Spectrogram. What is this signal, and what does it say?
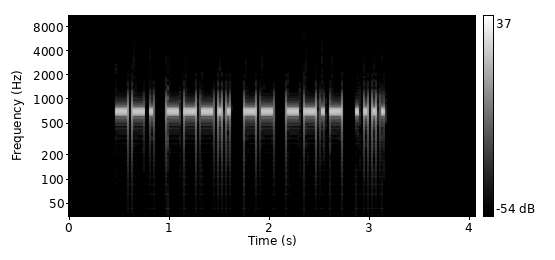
Morse code, heard as a keyed tone, about 27 wpm, 700 Hz. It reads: G8MQH
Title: DXCC-100 Call Signs - 5 Characters - Repeated 3x - 28wpm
